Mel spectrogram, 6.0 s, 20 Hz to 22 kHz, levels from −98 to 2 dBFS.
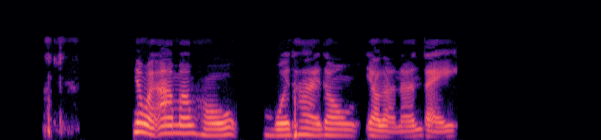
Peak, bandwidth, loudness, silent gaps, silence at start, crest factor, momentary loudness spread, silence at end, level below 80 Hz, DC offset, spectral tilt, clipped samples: -10 dBFS; 7.2 kHz; -27 LUFS; 0.85-1.32 s, 2.44-2.62 s; 0.45 s; 20 dB; 18 LU; 1.45 s; -70 dBFS; under 0.1%; -5 dB/octave; under 0.1%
